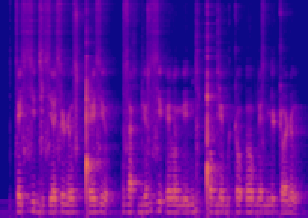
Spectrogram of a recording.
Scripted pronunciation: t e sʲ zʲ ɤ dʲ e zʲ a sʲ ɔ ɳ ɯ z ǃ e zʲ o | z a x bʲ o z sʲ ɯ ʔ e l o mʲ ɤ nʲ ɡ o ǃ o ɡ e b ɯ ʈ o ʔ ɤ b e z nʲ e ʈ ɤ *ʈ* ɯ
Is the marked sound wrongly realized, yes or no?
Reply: yes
